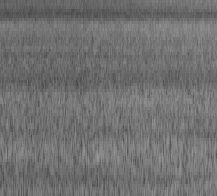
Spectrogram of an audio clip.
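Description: Box truck's diesel engine idling steadily, a low even hum.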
